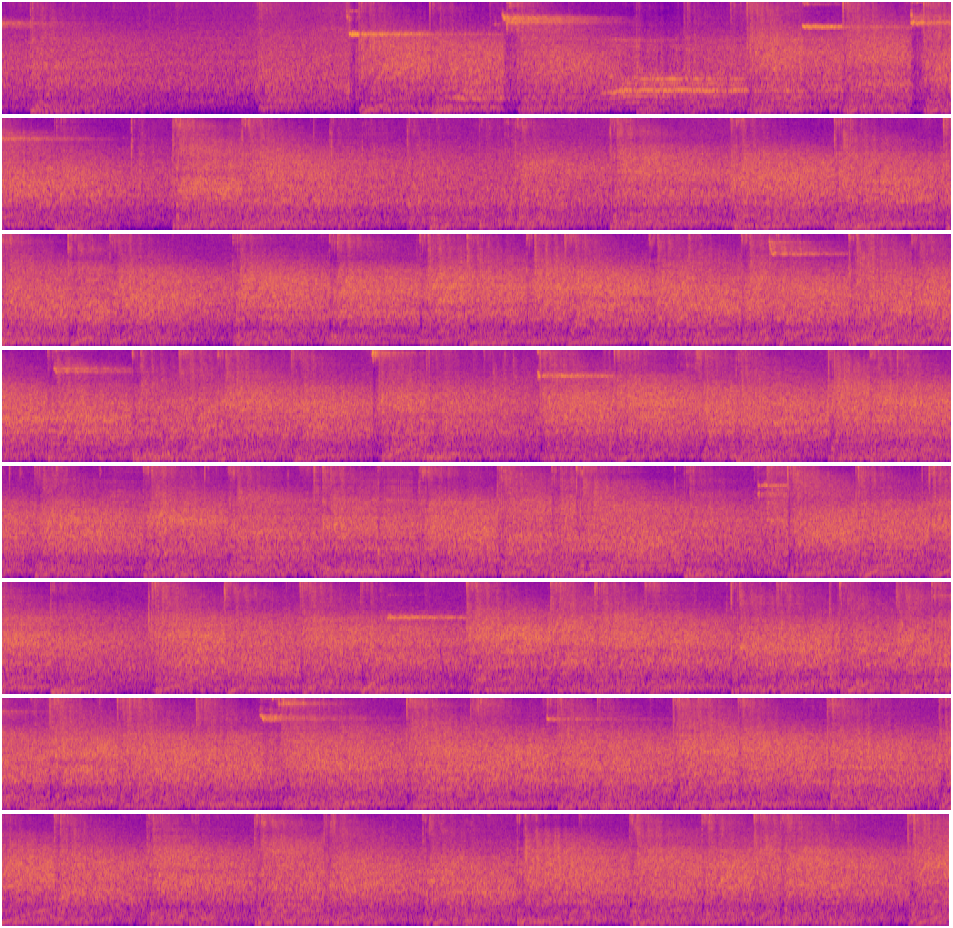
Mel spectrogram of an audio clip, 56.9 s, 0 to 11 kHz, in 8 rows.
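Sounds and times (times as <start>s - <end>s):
high shoe squeaks: 0.0s - 0.4s, 2.5s - 7.6s, 20.0s - 20.5s, 21.7s - 22.3s, 25.4s - 26.0s, 34.1s - 34.4s, 38.4s - 39.1s, 44.6s - 45.1s
basketballs bouncing: 0.0s - 56.9s.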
